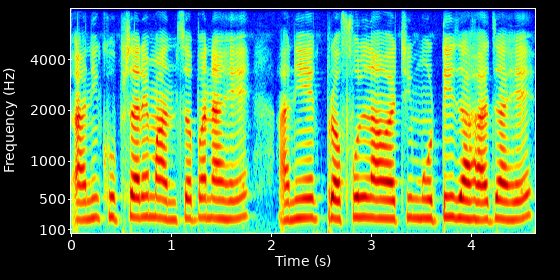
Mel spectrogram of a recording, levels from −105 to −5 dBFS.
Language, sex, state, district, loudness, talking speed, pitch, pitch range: Marathi, female, Maharashtra, Solapur, -15 LUFS, 155 wpm, 250 Hz, 240-260 Hz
